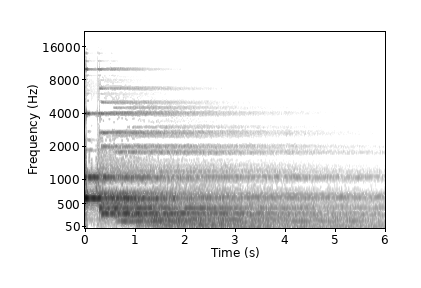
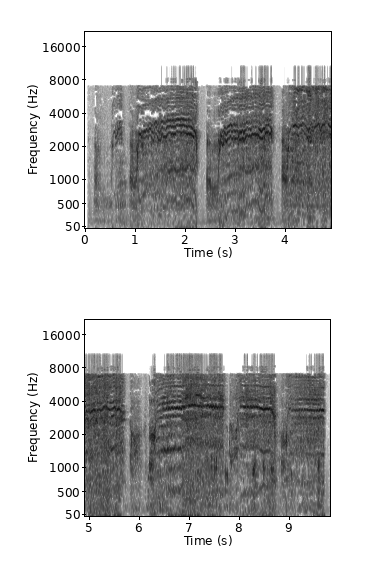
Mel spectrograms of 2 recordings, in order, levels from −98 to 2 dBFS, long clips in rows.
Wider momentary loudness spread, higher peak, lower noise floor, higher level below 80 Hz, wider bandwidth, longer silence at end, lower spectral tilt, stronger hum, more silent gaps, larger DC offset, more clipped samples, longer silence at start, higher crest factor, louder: first, 24 LU vs 11 LU; about the same, -2 dBFS vs 0 dBFS; first, -58 dBFS vs -29 dBFS; second, -54 dBFS vs -40 dBFS; about the same, 11 kHz vs 11 kHz; first, 2.45 s vs 0.1 s; first, -5.5 dB/octave vs 1.5 dB/octave; neither; neither; neither; second, under 0.1% vs 1%; second, 0 s vs 0.2 s; first, 24 dB vs 8 dB; second, -26 LUFS vs -5 LUFS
